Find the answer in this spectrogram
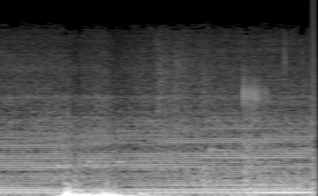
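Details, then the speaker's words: Chinese-medicine suction massage device running at maximum power: steady low pump hum with a brief thump as a hand covers the suction head. "this is quite of a strong pump i've got to say it's quite strong it's not as strong as there is but it's quite strong but you can still feel the vibration you feel the heat of the resistor it's really really really something"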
